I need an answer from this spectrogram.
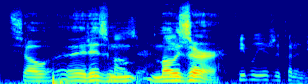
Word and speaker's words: Moser: props you're one of the first people to pronounce that right so it is Moser we put an H in there for some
